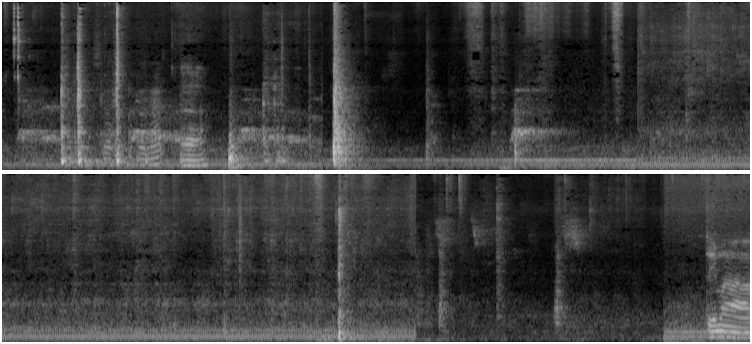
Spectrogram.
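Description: Steady low machine hum with a few sharp knocks, and brief voice sounds in the first two seconds; the hum drops away about twelve seconds in.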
